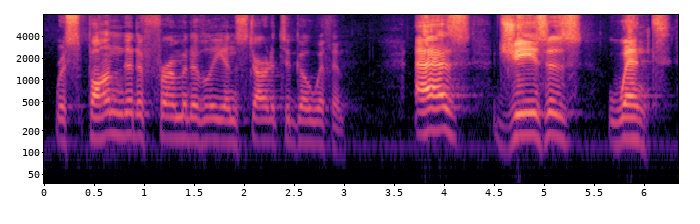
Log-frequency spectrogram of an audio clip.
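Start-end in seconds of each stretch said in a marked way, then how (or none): 3.7-6.3 As Jesus went, each word stretched and louder; louder, much slower retake of As Jesus went; very slow emphasis. Shown as a demonstration. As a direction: lean on every word, very slowly. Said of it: "That's astounding and it's wonderful".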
